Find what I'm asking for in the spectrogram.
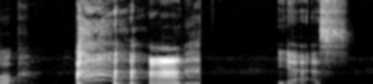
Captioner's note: laughs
